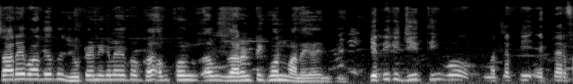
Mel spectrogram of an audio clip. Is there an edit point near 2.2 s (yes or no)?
no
